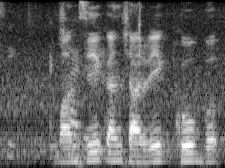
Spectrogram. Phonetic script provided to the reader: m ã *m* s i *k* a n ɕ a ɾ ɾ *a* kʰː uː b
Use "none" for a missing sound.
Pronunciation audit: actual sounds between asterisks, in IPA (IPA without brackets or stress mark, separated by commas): n, k, i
